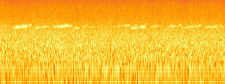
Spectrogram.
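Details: Several short bursts of high, rattling frog trills, separated by brief gaps, from a pristine forest with moss-covered ground. They sound fainter against a loud, steady wash of river water.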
